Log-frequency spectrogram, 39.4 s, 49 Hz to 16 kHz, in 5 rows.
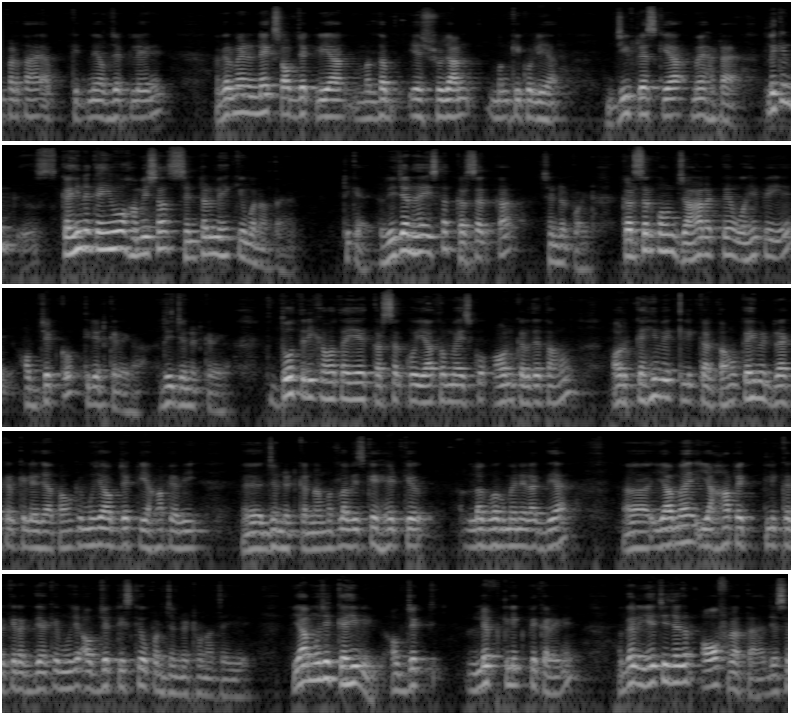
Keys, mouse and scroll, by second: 6.3 g, 8.7 click, 20.0-22.2 drag, 22.8-25.7 drag, 28.1-30.8 middle drag, 30.8-32.7 drag, 32.7-33.0 scroll down 2, 33.0-33.5 middle drag, 33.5 scroll up 1, 33.7-35.9 middle drag, 35.9-39.4 drag.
